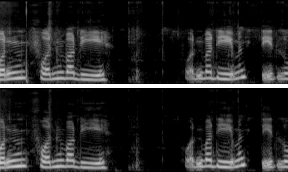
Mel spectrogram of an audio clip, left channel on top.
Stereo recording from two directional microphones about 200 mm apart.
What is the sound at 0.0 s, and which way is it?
Speech, 30° right (ahead or behind).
